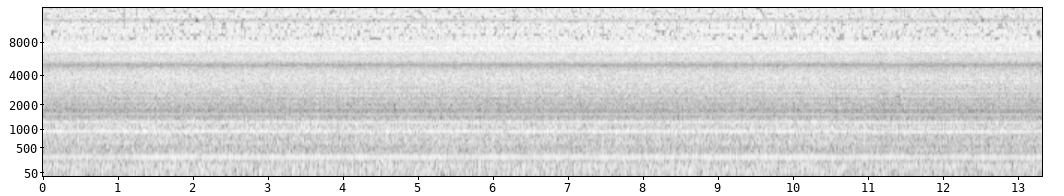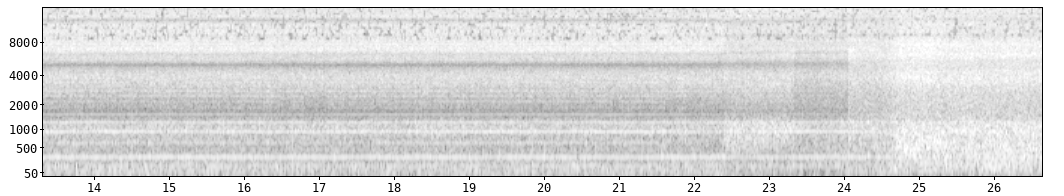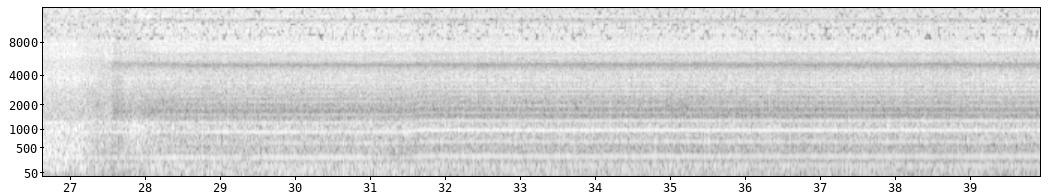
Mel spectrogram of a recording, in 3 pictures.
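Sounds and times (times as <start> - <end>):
electric motor and propeller whine: 0.0 - 39.9
loud rush of noise: 21.2 - 30.1.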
